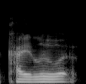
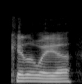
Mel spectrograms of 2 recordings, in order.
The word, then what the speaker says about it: Kilauea: always, if you look into this volcano, the Kailua, I hope I'm saying it correctly. If I'm not, I Kilauea. apologize. Kilauea volcano, like I say, you could always see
